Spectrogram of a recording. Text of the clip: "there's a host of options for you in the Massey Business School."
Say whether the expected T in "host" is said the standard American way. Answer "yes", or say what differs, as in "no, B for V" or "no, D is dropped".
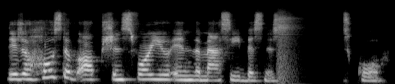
yes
